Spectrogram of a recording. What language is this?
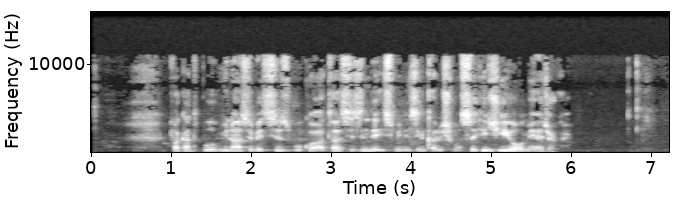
Turkish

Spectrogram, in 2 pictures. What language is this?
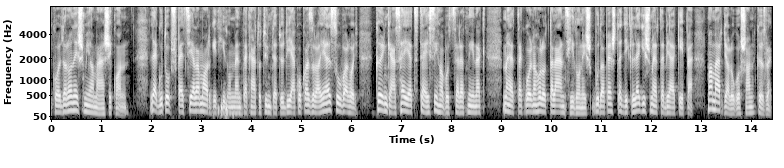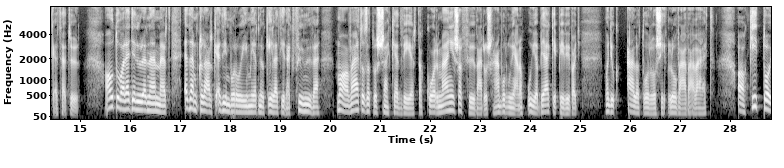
Hungarian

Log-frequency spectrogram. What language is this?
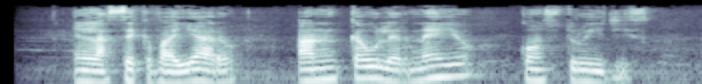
Esperanto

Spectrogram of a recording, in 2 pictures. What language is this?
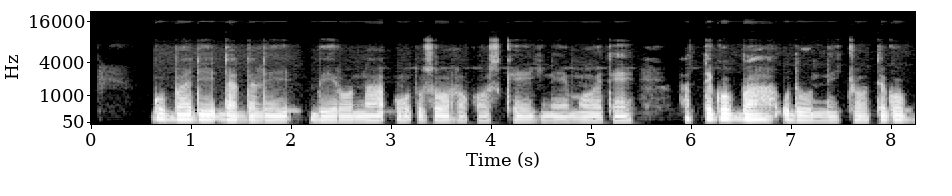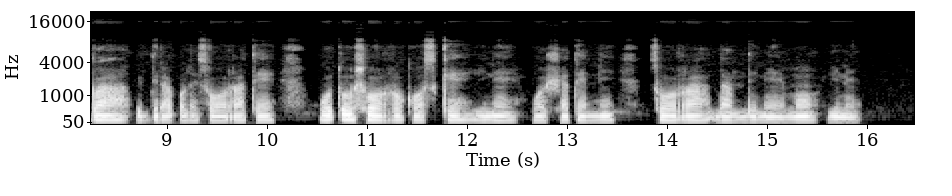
Sidamo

